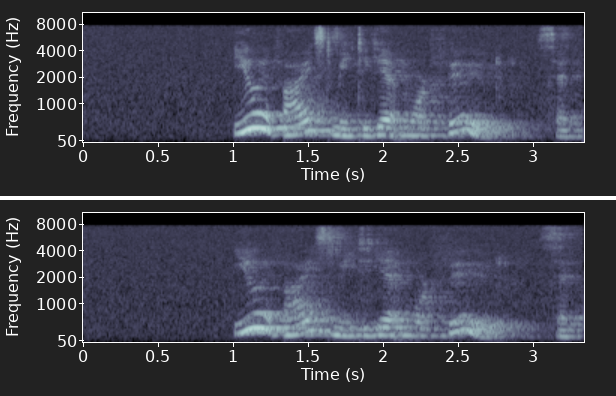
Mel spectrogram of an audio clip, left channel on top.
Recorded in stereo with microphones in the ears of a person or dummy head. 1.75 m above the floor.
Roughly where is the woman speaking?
Left.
